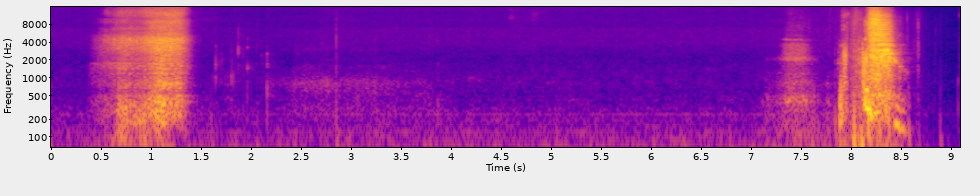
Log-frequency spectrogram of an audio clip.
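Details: Two forceful sneezes several seconds apart, with a quiet breathy lead-in before the second, from a male trying to stifle sneezes triggered by chikni powder; sneezing from nasal irritation.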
